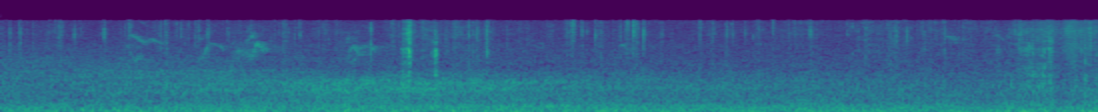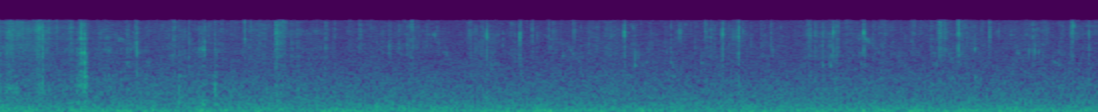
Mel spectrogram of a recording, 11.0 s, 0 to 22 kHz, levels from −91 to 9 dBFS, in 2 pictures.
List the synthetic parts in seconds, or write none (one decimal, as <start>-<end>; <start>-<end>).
9.6-11.0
